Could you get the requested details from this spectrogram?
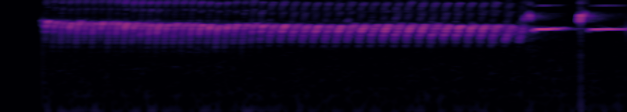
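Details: Canary singing a long, even, rapid buzzy trill of fine repeated notes held for over two seconds. It ends with a brief sharp note and a click.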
